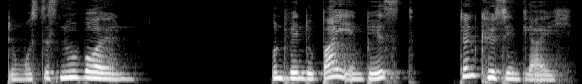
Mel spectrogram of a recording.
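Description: A woman's voice: mid-range voice, slow pace, warm tone. A woman voicing a small, cheeky talking snail in a children's audiobook, teasing and matter-of-fact.

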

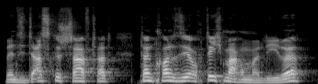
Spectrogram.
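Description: A man voicing a sly, gleeful male robot constructor who mocks and coaxes in a raised, lively voice. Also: fairly high pitch, a little fast, pitched above the performer's own voice. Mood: gloating. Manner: mocking, cheerful cruelty.

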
